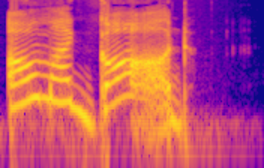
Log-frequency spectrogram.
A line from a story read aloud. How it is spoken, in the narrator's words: Mum shrieked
